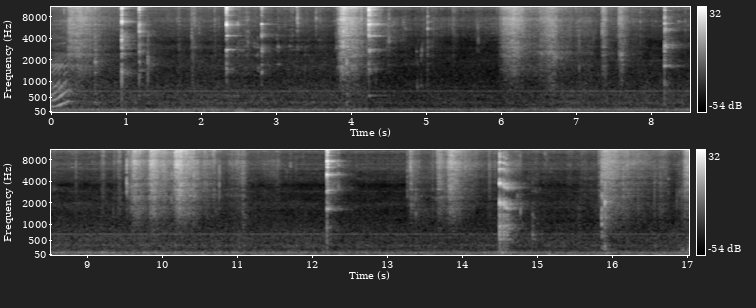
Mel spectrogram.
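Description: Tofu goes into a pot of sundubu stew, bringing soft squishy plops, metal utensil clinks and scraping against the pot over a low steady simmer, close and intermittent.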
